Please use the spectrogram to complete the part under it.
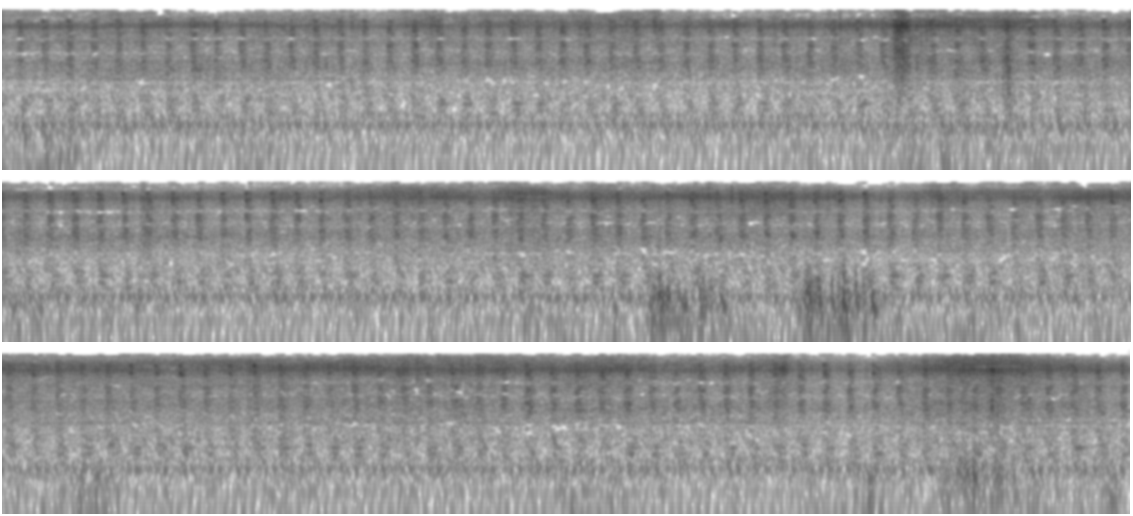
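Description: A hose sprayer hisses steadily as it sprays water.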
